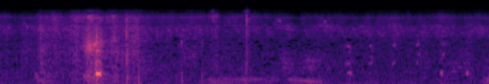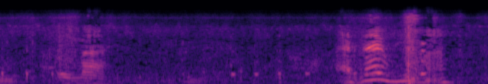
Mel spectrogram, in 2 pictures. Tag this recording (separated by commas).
Speech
